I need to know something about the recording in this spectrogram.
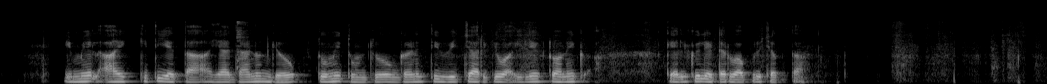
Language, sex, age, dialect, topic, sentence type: Marathi, male, 18-24, Southern Konkan, banking, statement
